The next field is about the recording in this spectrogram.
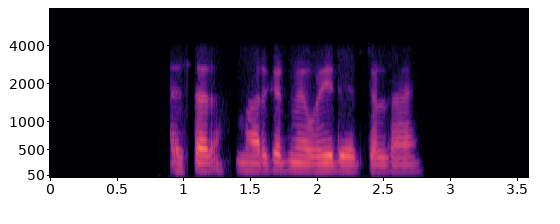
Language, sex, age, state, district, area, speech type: Hindi, male, 45-60, Uttar Pradesh, Pratapgarh, rural, conversation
